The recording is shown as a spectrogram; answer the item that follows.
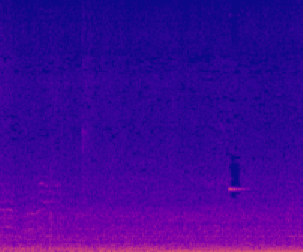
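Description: Steady low hum of shop ambience with faint voices in the background, and a short high beep about three seconds in.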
